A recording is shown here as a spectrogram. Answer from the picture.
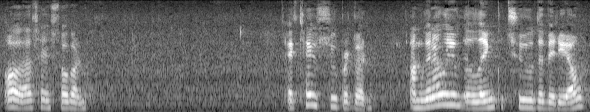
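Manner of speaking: talking while chewing; words round a bite of food; mouth full. Real, not acted. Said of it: "I'm talking with my mouth full".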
